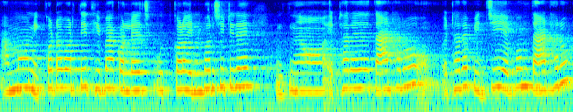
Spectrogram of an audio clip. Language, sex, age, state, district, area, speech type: Odia, female, 45-60, Odisha, Khordha, rural, spontaneous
